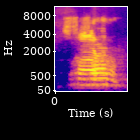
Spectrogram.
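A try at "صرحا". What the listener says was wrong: Ah, ra dulu baru ha. Okey, sekali lagi.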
